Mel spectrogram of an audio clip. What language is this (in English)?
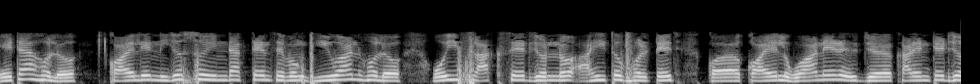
Bangla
